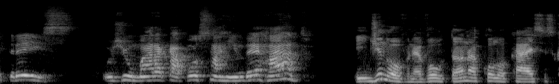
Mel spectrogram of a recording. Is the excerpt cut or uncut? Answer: cut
